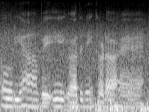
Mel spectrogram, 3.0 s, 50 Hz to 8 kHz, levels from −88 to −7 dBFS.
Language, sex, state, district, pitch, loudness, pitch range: Hindi, female, Haryana, Charkhi Dadri, 195 Hz, -16 LUFS, 190-200 Hz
